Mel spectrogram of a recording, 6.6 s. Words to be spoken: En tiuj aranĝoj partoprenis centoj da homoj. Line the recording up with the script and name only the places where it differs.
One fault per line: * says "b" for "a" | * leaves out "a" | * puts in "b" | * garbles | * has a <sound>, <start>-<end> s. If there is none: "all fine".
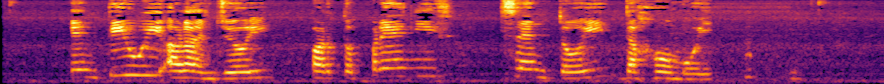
* has a laugh, 5.6-5.9 s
